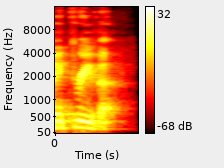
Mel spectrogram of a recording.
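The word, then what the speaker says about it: Mick Riva: Now you did manage to incorporate rock stars, of course, because always incorporate a little bit of, is it pronounced McRiva or McRiva? Yeah, McRiva.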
